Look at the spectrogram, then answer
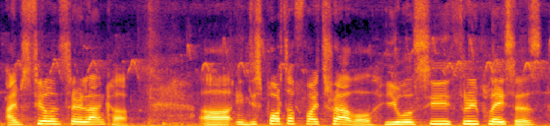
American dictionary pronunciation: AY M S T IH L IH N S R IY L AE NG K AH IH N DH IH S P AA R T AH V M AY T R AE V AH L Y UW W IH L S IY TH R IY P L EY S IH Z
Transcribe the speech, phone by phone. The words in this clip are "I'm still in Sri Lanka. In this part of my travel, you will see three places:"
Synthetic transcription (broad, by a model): AY M S T IH L IH N S R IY L AE NG K AH IH N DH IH S P AA R T AH V M AY T R AE V AH L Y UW W IH L S IY TH R IY P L EY S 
